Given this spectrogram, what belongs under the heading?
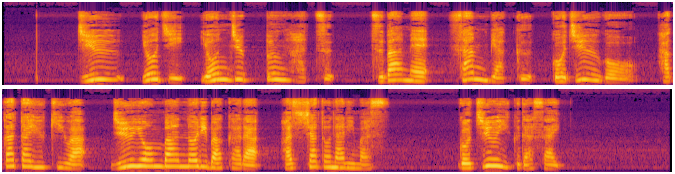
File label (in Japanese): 鹿児島中央駅 のりば変更放送（つばめ350号 博多行き）; 九州新幹線SIRIUS（シリウス）放送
